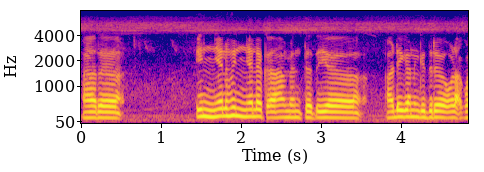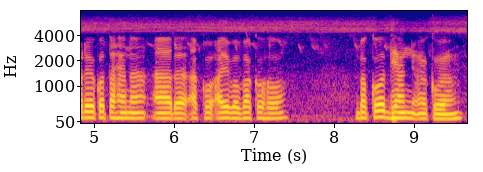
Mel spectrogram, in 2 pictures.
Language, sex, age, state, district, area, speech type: Santali, male, 30-45, Jharkhand, Seraikela Kharsawan, rural, spontaneous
